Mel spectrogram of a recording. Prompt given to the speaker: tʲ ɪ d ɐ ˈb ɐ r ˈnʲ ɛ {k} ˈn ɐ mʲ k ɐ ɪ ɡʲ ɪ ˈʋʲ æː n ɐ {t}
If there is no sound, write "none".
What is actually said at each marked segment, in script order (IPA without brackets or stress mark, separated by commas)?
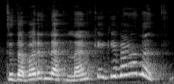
t, t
